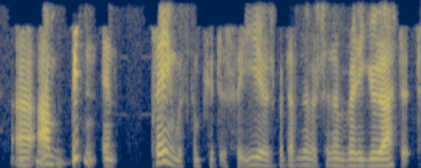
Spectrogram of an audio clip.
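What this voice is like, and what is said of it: Scottish accent. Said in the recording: “I'm in Scotland, so we all sound, you know, guttural and dour ... I love yours”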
